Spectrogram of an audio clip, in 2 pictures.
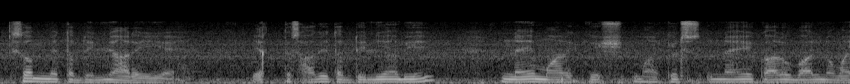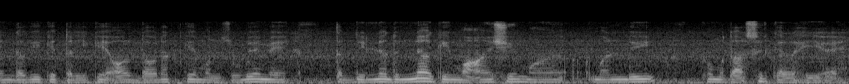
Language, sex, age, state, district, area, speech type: Urdu, male, 30-45, Maharashtra, Nashik, urban, spontaneous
